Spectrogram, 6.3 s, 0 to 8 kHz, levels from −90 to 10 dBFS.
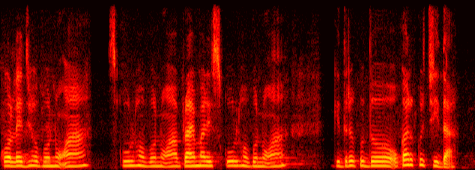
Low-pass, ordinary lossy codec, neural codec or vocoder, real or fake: none; none; none; real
